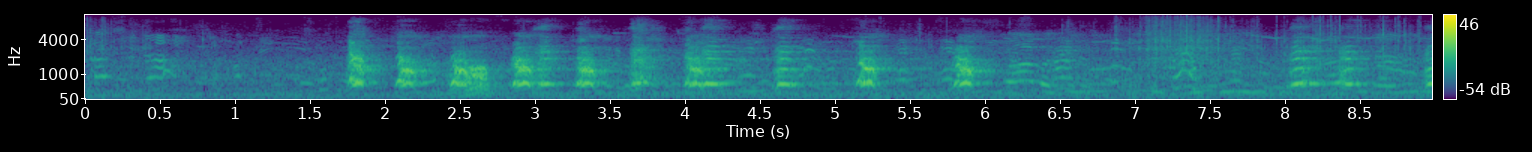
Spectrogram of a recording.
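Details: A Shetland Sheepdog with its handler: after a quiet start, a fast series of high yapping barks, roughly three per second, over a background murmur.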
